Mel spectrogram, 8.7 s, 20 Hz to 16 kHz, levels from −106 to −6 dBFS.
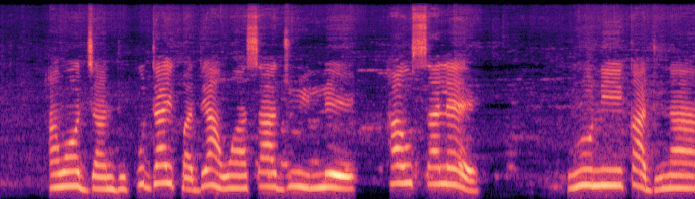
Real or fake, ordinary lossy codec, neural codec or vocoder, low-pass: real; none; none; 14.4 kHz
